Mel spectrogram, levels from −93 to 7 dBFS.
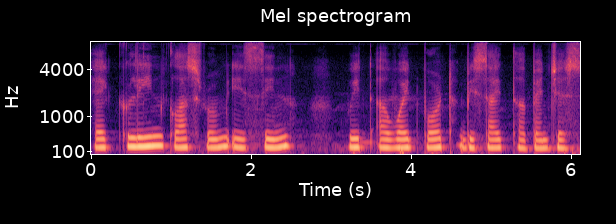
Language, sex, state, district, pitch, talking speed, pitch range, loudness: English, female, Nagaland, Kohima, 175 Hz, 120 wpm, 170-185 Hz, -15 LUFS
